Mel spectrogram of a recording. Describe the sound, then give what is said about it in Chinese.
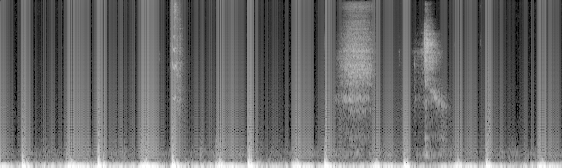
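A steady heartbeat, felt through close contact in an intimate moment: many regular low thumps in lub-dub pairs, with a few brief rustling bursts between beats and no talk. “还有我的心跳声。”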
